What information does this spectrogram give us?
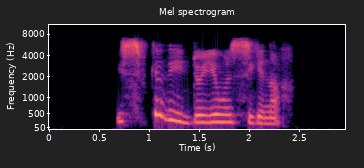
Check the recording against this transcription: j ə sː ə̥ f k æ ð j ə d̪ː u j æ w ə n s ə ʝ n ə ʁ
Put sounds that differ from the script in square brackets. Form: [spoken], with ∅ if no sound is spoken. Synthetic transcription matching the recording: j ə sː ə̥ f k æ ð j ə d̪ː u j [i] w ə n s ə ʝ n ə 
